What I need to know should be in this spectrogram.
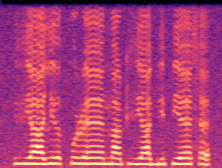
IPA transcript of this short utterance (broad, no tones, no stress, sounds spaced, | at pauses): vʲ aː lʲ əː k u ɭ ɛː n̪ aː ʈ vʲ aː bʲ a pʲ ɛː s ɛ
